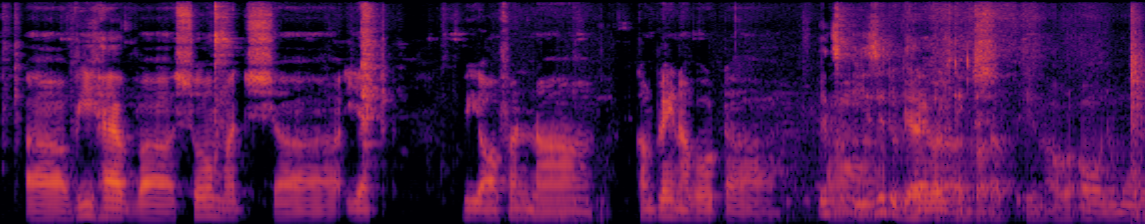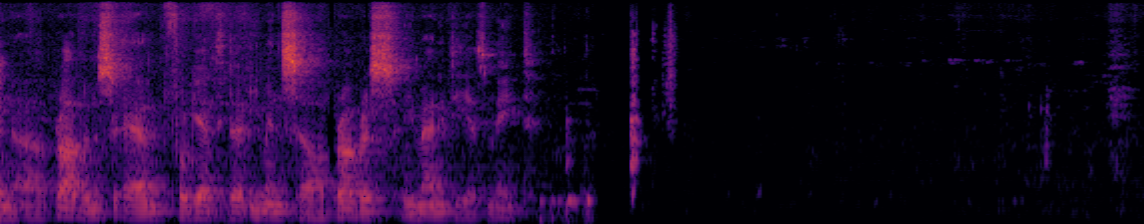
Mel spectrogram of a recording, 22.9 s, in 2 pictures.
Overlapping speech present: Yes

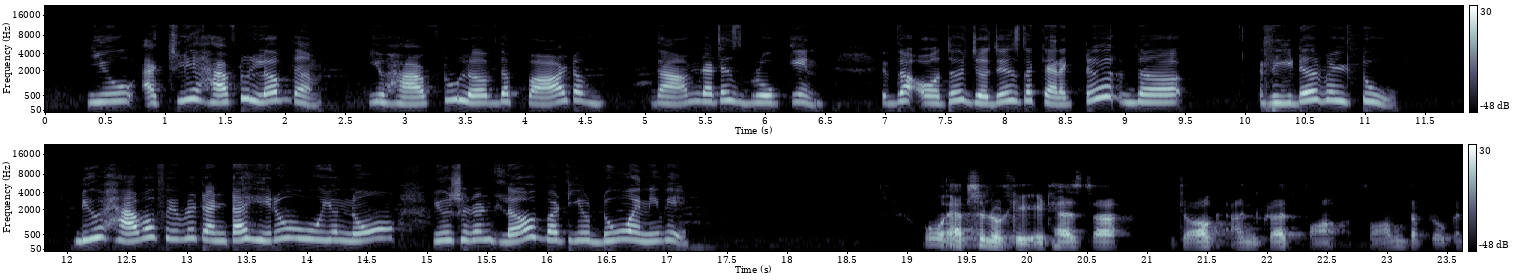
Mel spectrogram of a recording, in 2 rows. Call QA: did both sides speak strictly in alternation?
Yes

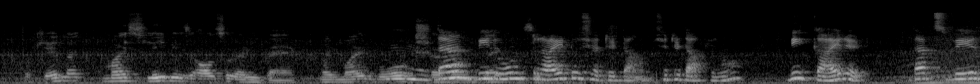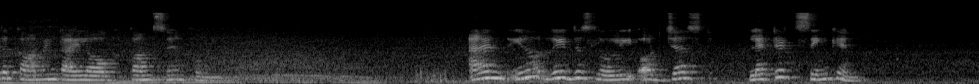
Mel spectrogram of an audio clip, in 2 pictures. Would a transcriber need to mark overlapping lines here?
Yes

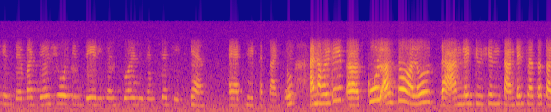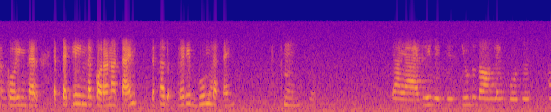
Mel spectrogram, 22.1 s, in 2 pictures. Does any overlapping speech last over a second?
No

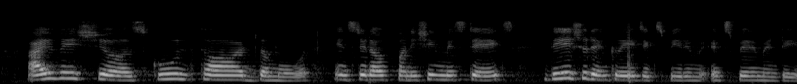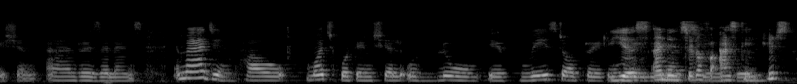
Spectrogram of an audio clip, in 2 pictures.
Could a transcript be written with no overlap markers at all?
No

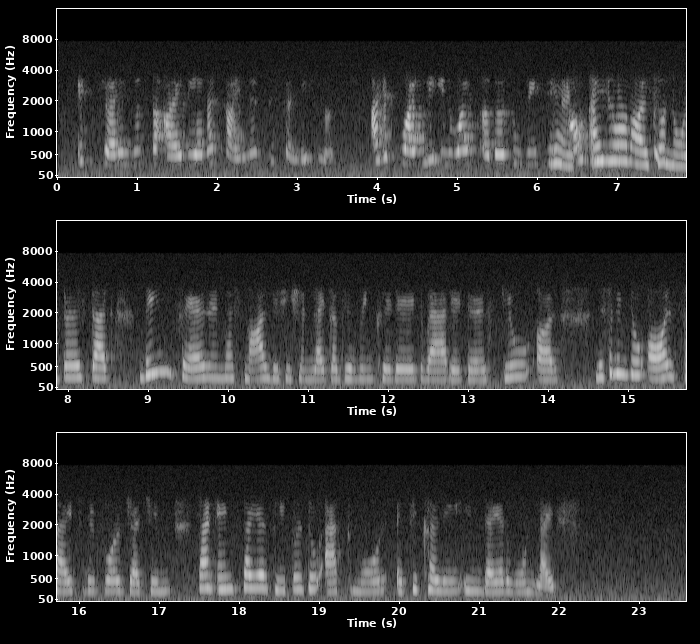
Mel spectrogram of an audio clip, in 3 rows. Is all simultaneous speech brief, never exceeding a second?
No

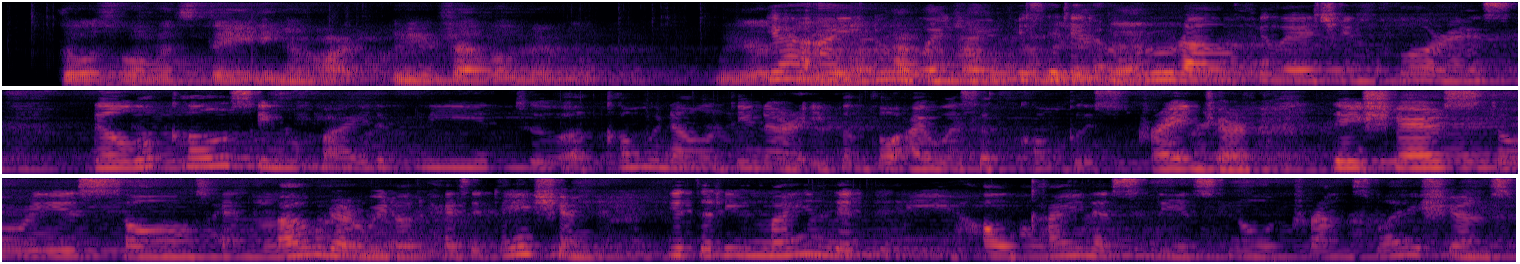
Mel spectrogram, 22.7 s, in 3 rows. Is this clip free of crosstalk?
No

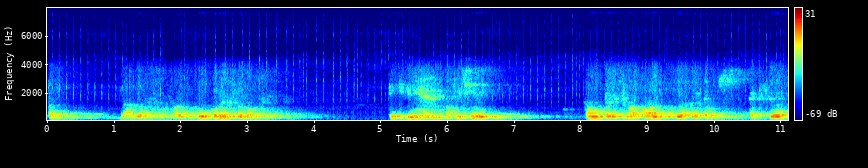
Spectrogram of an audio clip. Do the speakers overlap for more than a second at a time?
No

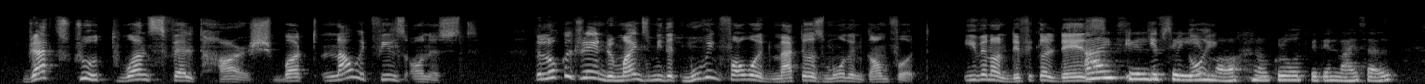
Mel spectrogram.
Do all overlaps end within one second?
No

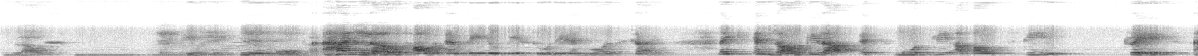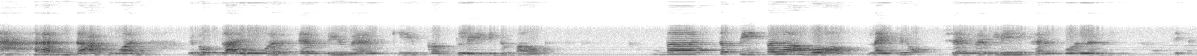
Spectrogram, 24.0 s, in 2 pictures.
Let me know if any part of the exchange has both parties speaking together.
Yes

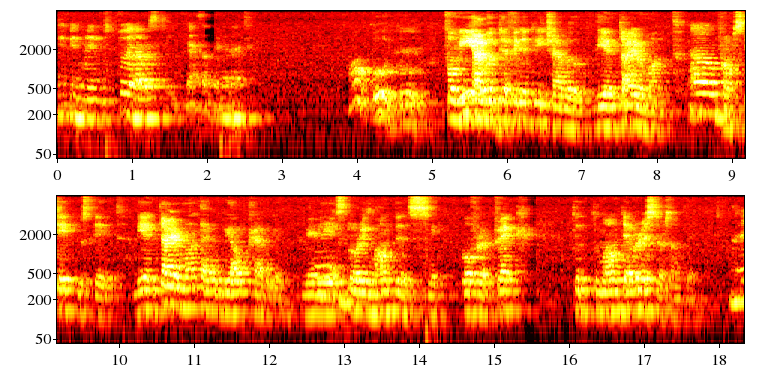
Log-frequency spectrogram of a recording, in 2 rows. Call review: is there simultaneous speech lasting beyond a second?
No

